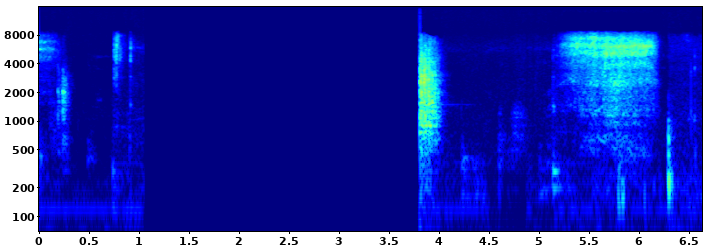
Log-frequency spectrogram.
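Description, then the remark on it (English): Two six-sided dice rattle and tumble across a table: a brief clatter, a pause of silence, then a sharp knock followed by scattered clicks and a longer rolling rasp that stops abruptly. “Oh my god, what the heck, dice?”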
